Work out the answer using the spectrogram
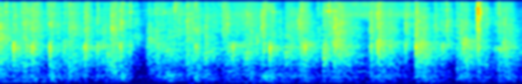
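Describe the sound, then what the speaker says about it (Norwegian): Audience applause for a speaker at a university energy evening on nuclear power in Norway, distinct individual claps forming an uneven rhythmic patter at moderate distance, fairly quiet overall. "Jeg synes vi gir han en applaus."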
